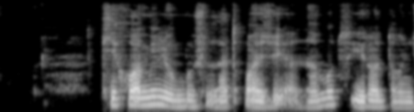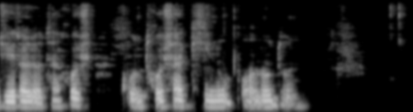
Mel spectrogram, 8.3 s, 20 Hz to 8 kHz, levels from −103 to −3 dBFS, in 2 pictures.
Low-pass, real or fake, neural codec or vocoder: 7.2 kHz; real; none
